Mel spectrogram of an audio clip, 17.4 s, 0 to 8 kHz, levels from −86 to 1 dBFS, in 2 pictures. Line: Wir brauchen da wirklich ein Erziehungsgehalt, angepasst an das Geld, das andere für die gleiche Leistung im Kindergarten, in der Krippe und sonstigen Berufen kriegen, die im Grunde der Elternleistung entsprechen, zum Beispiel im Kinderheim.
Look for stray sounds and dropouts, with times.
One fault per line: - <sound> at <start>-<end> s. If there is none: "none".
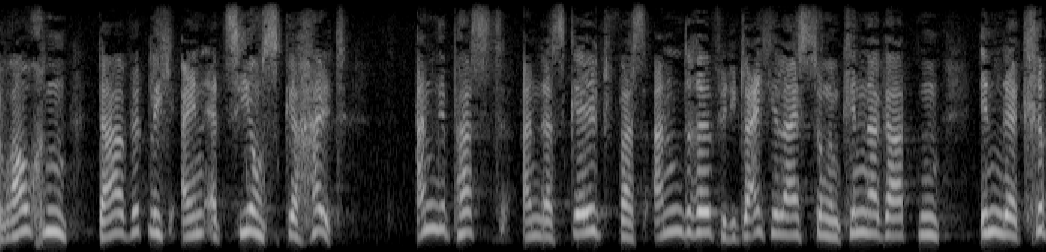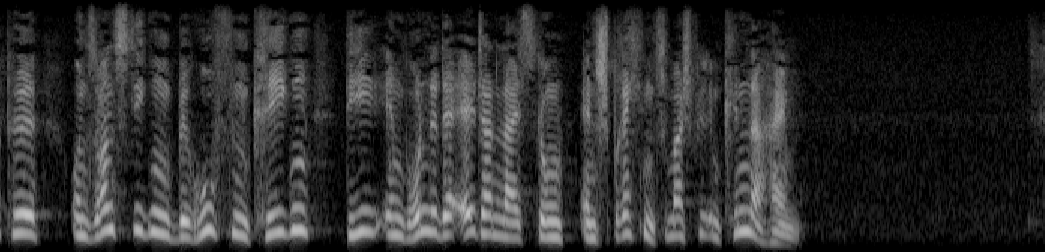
none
